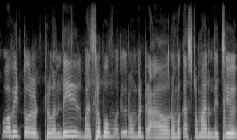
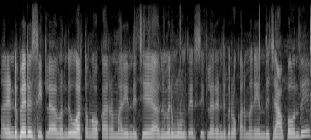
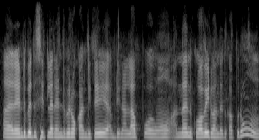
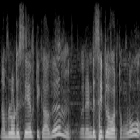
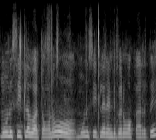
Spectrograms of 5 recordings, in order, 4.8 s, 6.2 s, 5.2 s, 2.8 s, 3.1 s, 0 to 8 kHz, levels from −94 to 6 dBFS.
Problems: low volume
